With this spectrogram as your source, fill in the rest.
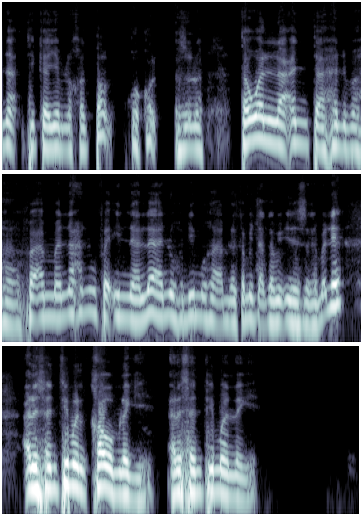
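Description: A man speaks calmly through a microphone, as if on an online call.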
